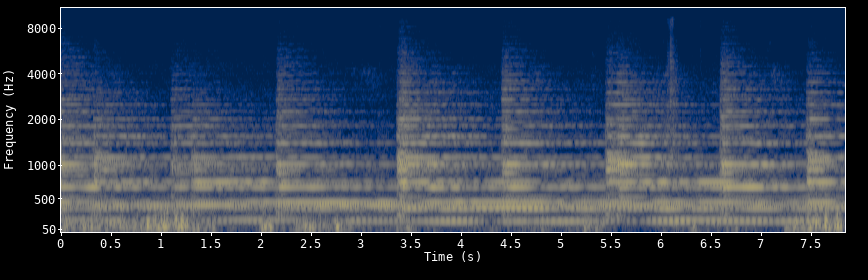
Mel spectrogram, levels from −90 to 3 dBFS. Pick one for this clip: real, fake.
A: real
